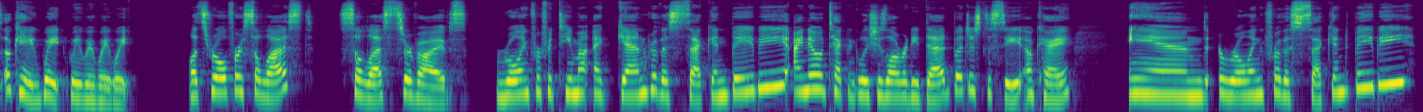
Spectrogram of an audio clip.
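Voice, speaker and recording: Expressive young woman commenting on gameplay. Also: on the high side. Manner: expressive, exclaiming, talks to the game characters. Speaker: gaming channel host.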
